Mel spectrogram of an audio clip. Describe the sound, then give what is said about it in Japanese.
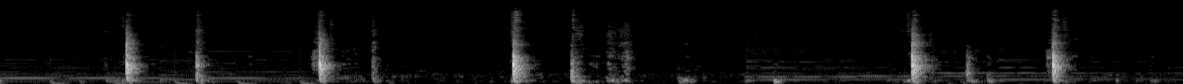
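A knife chops a peeled onion during home cooking for a hot pot, making a series of sharp, irregularly spaced thuds with quiet pauses between them and no talking. “で、あと玉ねぎも皮をむいて、切ってすぐに鍋ができるようにしていきます。”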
